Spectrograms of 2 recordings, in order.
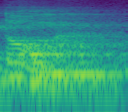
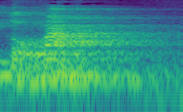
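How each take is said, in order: First: TOMA stressed on its first syllable, TO. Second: TOMÁ stressed on its last syllable, MÁ. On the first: Lecturer contrasting forms for tú and vos, stress on TO. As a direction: hit the O in TOMA, leave the final A light. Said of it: "con el acento en la". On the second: Lecturer contrasting forms for tú and vos, stress on MÁ. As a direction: hit the final Á in TOMÁ, leave TO light. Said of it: "con el acento en la A". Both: Shown as a demonstration.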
